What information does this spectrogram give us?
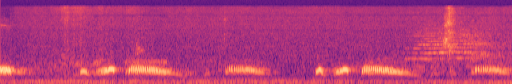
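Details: In wind and rain, a spotted dove gives its phrase: two quick soft coos, then a longer coo that slides down. The phrase repeats after a pause. A brief high chirp and a steady low rumble are also heard.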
